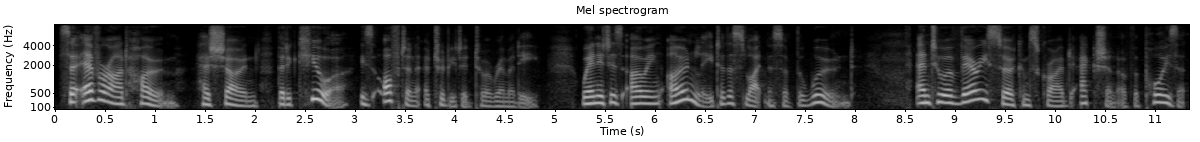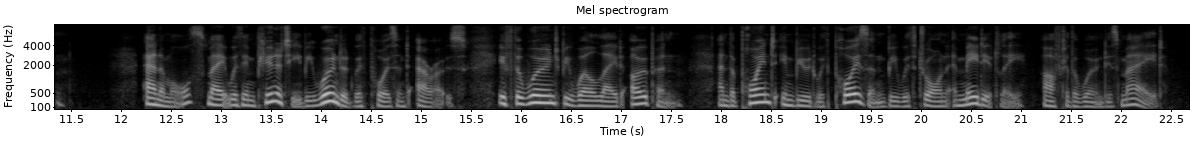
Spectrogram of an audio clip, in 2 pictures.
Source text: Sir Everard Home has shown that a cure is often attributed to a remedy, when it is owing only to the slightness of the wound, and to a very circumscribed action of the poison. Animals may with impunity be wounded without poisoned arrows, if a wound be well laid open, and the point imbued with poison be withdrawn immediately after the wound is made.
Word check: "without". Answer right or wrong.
wrong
